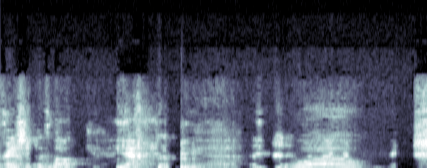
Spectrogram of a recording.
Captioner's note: laughs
